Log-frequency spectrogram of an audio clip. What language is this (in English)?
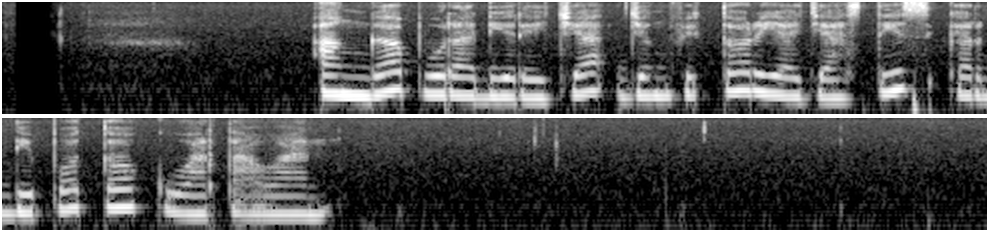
Sundanese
